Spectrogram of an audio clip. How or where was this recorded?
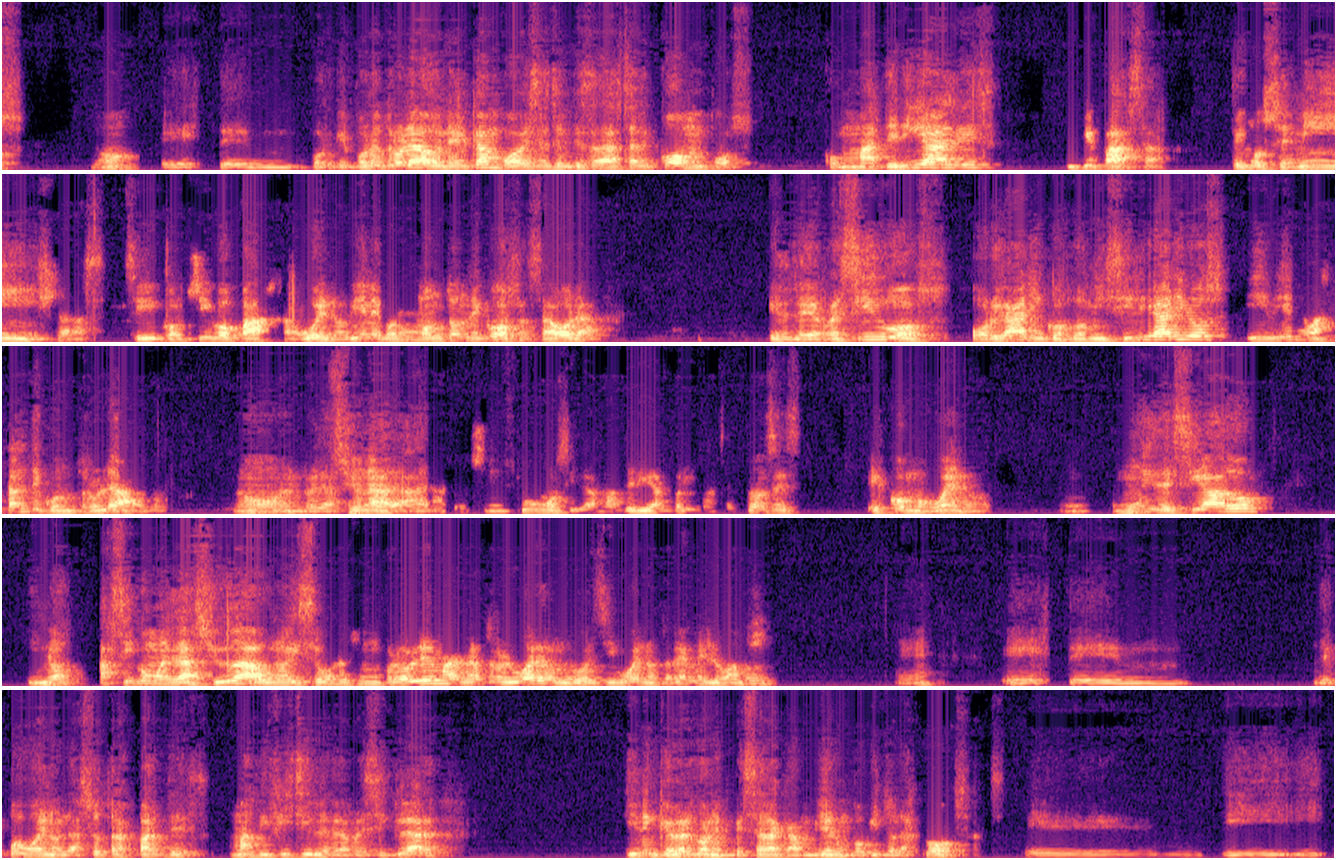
video call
